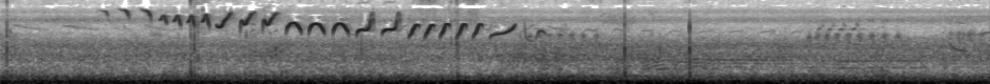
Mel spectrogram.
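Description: A songbird sings one song: a fast run of repeated notes that steps down in pitch over about three seconds. A few faint chirps follow, all over a steady low rumble.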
